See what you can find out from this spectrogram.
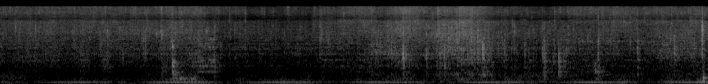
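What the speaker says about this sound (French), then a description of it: "On les fait pivoter dans le beurre" Pieces of salmon or crab frying in Breton butter in a hot pan give off a steady, loud sizzle that holds throughout, with a low hum pulsing underneath.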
